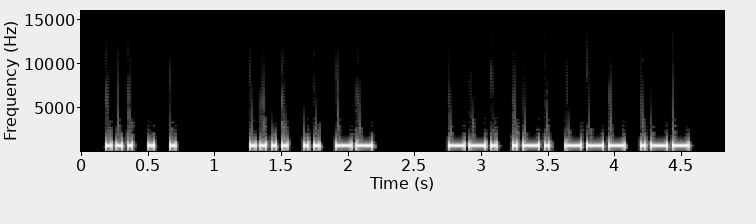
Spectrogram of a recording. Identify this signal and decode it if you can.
Morse code, heard as a keyed tone, about 30 wpm, 700 Hz. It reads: SEE HIM GROW
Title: 2x Word-Spacing - Sentences from Top 300 Words - 30wpm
